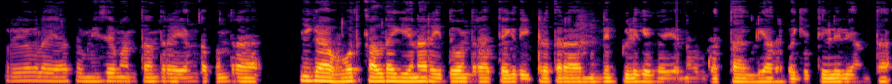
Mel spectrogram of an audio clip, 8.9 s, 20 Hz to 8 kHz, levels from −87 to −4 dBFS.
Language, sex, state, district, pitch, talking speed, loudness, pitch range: Kannada, male, Karnataka, Raichur, 125 Hz, 160 wpm, -19 LUFS, 120-135 Hz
